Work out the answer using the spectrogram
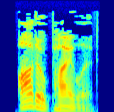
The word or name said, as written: autopilot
